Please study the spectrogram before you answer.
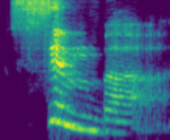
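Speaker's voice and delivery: put-on proud young king; proud deep Simba. Shown as a demonstration. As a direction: stand tall and call Simba. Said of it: "get deep in our voice".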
